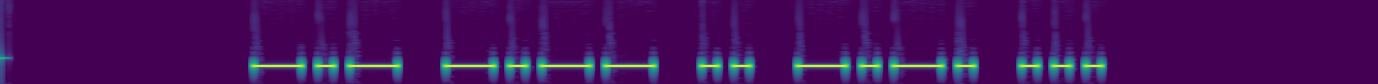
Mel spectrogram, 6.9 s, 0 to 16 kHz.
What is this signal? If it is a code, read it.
Morse code, heard as a keyed tone, about 15 wpm, 700 Hz. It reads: KYICS
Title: Code Groups - 5 Letters - 15wpm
